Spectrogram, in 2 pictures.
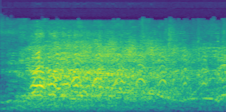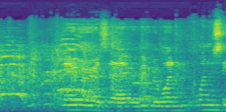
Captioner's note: audience laughs and cheers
